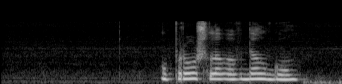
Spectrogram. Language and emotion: Russian, neutral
